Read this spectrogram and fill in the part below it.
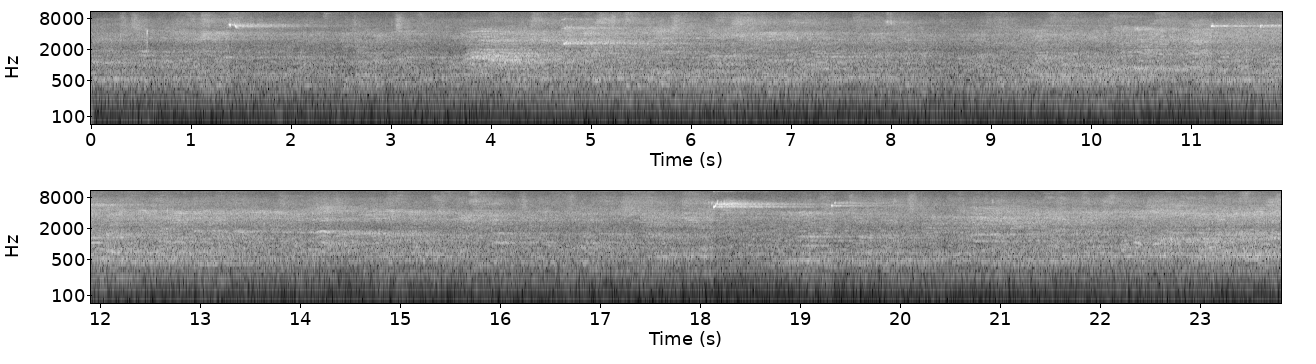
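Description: Many voices chatter and call out in a large echoing hall.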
